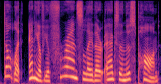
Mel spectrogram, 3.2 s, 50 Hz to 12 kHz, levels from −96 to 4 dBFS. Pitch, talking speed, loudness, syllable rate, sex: 245 Hz, 225 wpm, -16 LUFS, 4.3 syllables/s, female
